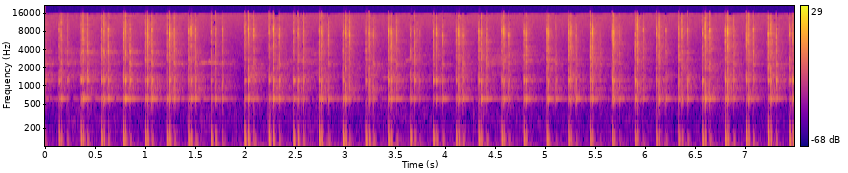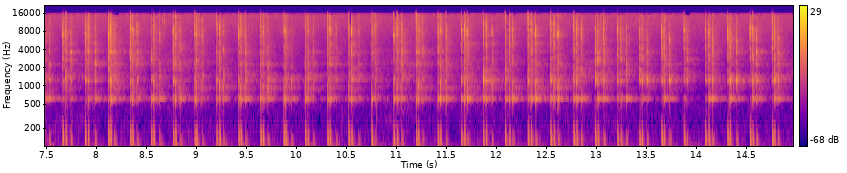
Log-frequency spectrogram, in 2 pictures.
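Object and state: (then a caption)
Solid wooden block. Fingertips and nails rapidly tap and scratch the face of a brick-sized solid block of unfinished light wood held in one hand. The result is a fast, fairly even run of short, dry knocks with a low thud, each dying away almost at once, under a light scratchy texture.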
